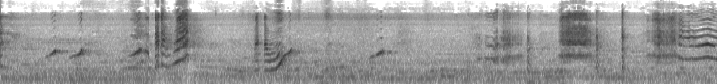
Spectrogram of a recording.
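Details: Parrot vocalising: short rising whistles, a few harsh squawk bursts and scattered clicks over a steady background hiss.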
